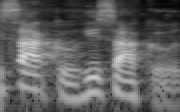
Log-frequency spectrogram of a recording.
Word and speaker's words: Hishaku: Hisaku. The Hisaku. Hishaku, yeah.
